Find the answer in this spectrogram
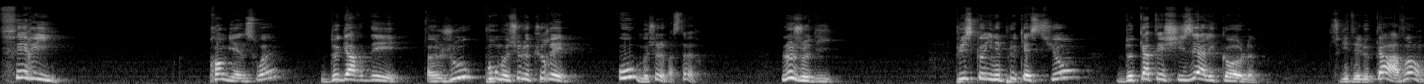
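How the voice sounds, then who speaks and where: Very slowly and with long, frequent pauses, a man speaks in a high pitch with a dark, mellow tone. His pitch swings very widely. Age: 60s. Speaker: historian. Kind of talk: lecture. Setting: talk with live audience. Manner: hesitant, many fillers.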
